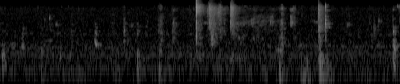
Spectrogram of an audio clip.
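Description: Faint, irregular wet clicks and smacks of a mouth chewing juicy orange slices, with a louder cluster about three seconds in and another near five seconds.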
